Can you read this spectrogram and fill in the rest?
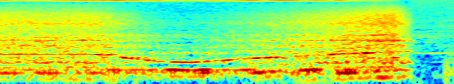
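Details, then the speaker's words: Harrison universal milling machine after rewiring of inverters, switches and controls: the spindle motor starts from the new control and its speed is varied, giving a smooth whir that shifts in pitch, then cuts off cleanly. Normal motor run. "I can start the spindle from here now and I can control the speed."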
